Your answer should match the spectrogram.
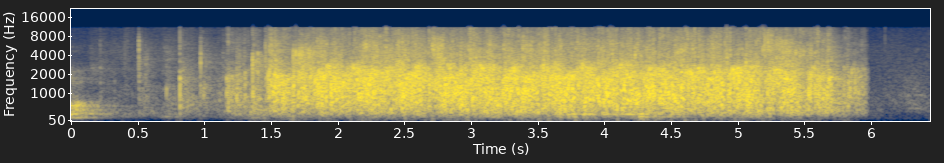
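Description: Audience applauding: a few scattered claps build within about a second and a half into full, steady applause, which cuts off suddenly near the end.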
